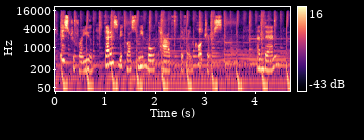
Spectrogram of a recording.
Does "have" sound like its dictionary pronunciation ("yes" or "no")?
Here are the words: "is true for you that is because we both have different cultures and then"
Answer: yes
